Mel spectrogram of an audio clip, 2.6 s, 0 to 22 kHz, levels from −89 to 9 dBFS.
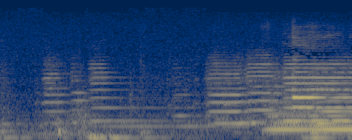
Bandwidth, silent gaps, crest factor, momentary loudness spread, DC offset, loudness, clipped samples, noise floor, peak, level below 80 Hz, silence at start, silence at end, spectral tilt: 15.5 kHz; none; 18 dB; 25 LU; under 0.1%; -22 LUFS; under 0.1%; -44 dBFS; -8 dBFS; -42 dBFS; 0 s; 0 s; -6 dB/octave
